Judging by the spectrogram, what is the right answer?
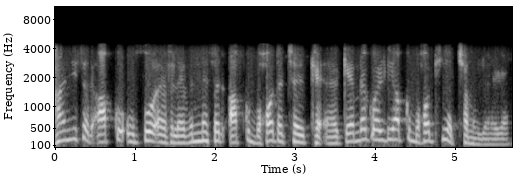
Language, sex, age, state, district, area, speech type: Hindi, male, 18-30, Madhya Pradesh, Jabalpur, urban, conversation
